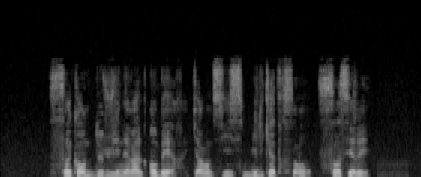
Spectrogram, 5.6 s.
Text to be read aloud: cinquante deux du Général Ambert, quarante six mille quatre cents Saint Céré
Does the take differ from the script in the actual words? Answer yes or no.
no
